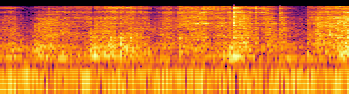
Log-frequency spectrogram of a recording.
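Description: Hibiscus flower jam being stirred in a pot, a continuous scraping and rubbing of a utensil against the pot with rhythmic strokes, close and moderately loud with no talking.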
